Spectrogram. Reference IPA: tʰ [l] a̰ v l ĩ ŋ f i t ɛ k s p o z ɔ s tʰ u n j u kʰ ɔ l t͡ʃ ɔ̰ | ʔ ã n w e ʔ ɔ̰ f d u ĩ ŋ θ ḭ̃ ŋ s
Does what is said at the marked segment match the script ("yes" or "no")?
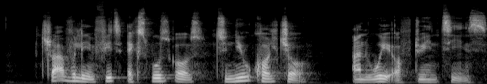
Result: no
